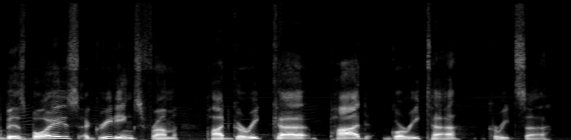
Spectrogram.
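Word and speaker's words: Podgorica: I should have moved this up, but there's a pronouncer in the first line of Laura's message. Podgorita.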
